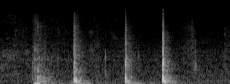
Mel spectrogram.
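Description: Four short knocks, about half a second apart.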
